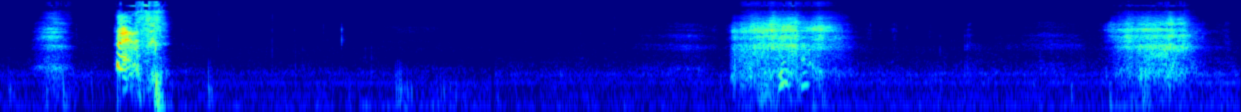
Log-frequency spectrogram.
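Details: Sneezing: three forceful sneezes with long quiet gaps between, after a faint lead-in sound; ordinary repeated sneezing.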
